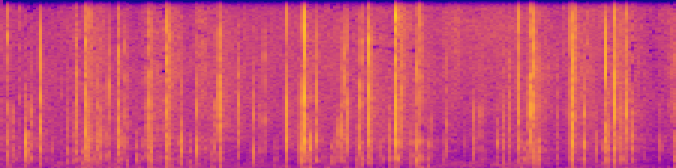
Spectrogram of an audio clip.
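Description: A clear plastic packaging wrapper is crinkled between both hands with long nails. Dense, bright crackles and snaps come in quick irregular bursts with almost no ring-out. Some louder sharp crackles stand out above a steady rustle.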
